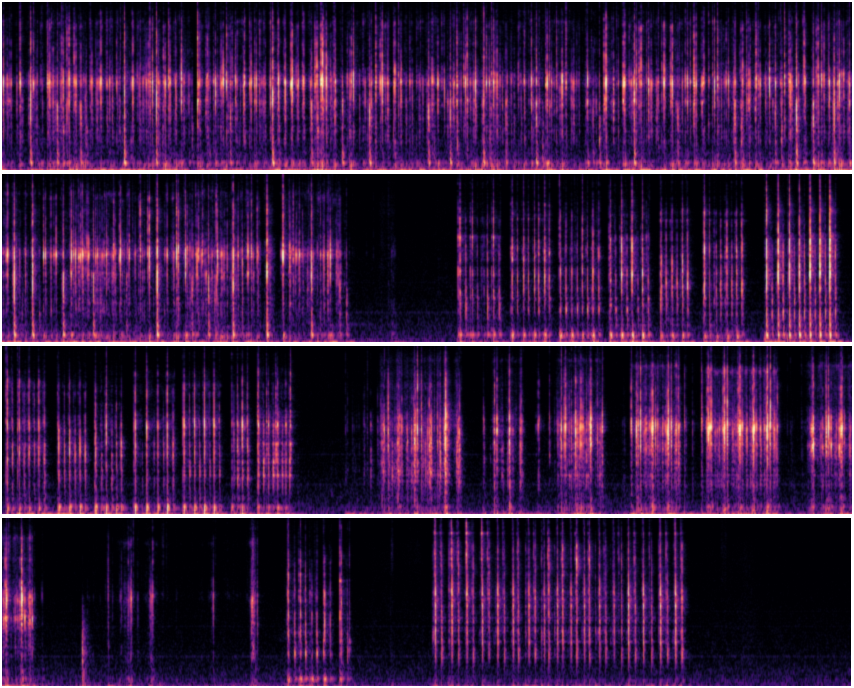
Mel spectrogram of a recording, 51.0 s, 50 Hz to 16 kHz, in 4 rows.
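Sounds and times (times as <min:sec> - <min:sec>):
mechanical keyboard typing: 0:00.0 - 0:18.0, 0:19.6 - 0:29.9, 0:30.7 - 0:38.8, 0:39.8 - 0:40.6, 0:41.4 - 0:43.5, 0:44.7 - 0:48.6.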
